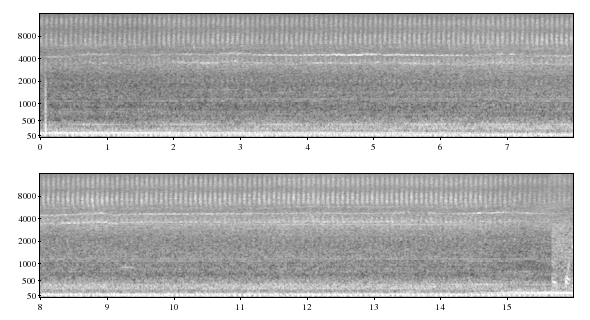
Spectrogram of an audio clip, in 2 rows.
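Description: Steady drone of a Robinson R44 Raven II helicopter in cruise, heard inside the cabin: a low, even hum from the main rotor and the Lycoming IO-540 six-cylinder piston engine, with a faint high whine above it.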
